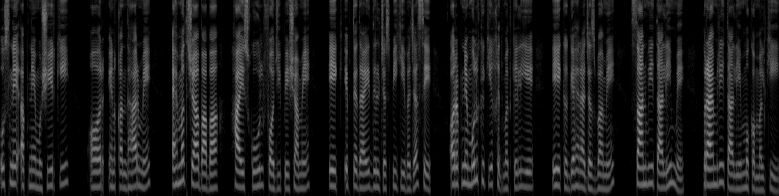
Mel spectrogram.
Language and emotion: Urdu, neutral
